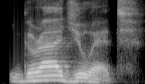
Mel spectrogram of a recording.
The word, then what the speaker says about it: graduate: Graduate, graduate. Como si fuera you. La D no suena como D en esta palabra, Graduate. como la palabra jazz, graduate.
